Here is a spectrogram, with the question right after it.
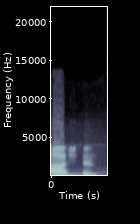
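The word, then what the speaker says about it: Olsztyn: Yeah, and not only did you play in New Zealand, but you also went off to Poland of all places, and correct me with the pronunciation on this if you like, but Stomel Ulstein, is that right? – Stomel Austin. – Austin, close enough.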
